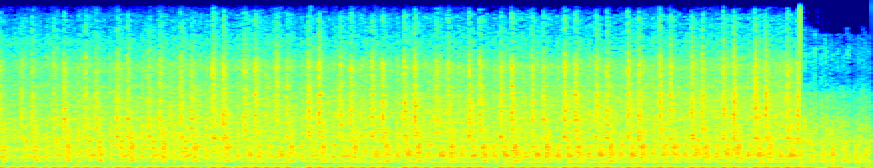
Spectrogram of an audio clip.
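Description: A tractor engine idles steadily with a deep, rumbling low drone and constant vibration, close by and loud, cutting off sharply near the end.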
